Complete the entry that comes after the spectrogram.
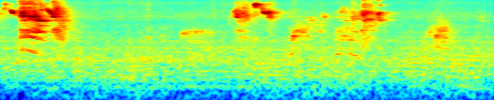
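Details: Starlings feeding together in the morning at breakfast: scattered harsh squawks and high, sharp chirps in short bursts over a steady broadband hiss.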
